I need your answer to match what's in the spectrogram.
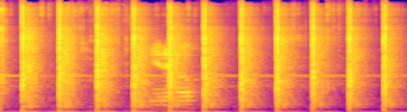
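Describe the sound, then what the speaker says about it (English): A large knife being used as a hammer to tap computer parts into place, about eleven sharp, evenly spaced knocks ringing close and loud, with a brief spoken aside partway through. "then you just want to take the giant African knife and just kind of hammer it"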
